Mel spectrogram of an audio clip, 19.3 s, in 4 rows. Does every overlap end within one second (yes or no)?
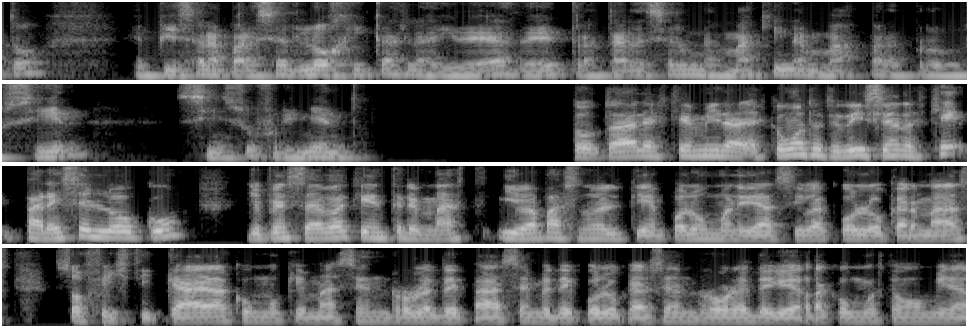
yes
